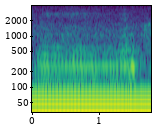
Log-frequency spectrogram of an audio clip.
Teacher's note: Whenever you have meem in the beginning of a surah, it's 6 beats. It's pronounced with 6 harakas and it has the wunna on it.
